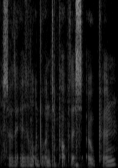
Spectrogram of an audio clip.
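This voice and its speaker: A woman's voice: fairly low pitch, sing-song, fast, gravelly. A woman giving a rambling, chatty ASMR demonstration, explaining things step by step. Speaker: ASMR creator.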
